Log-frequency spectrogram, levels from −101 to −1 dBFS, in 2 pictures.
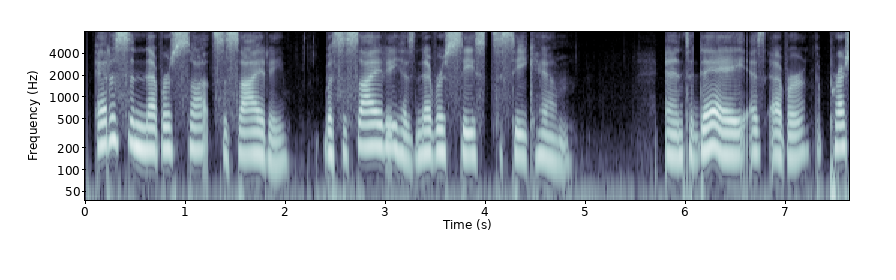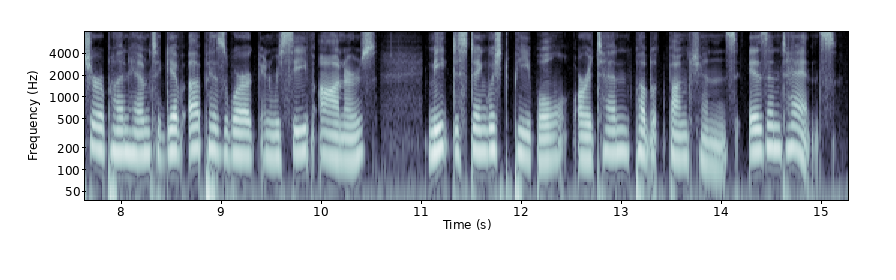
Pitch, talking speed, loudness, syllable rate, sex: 165 Hz, 150 wpm, -19 LUFS, 4.9 syllables/s, female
